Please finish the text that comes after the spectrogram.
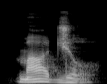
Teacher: on the first syllable so the second syllable is short and we see the D makes the J sound like juice and jump module d u in the middle of the word usually makes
